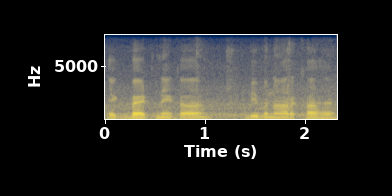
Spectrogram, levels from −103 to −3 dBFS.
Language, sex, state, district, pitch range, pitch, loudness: Hindi, male, Haryana, Rohtak, 115-120 Hz, 120 Hz, -18 LUFS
